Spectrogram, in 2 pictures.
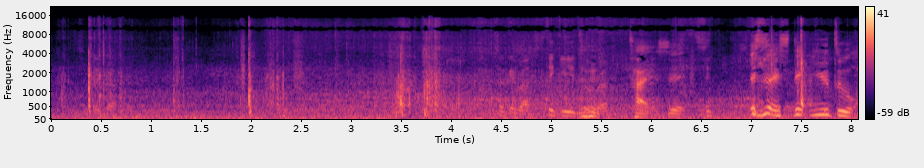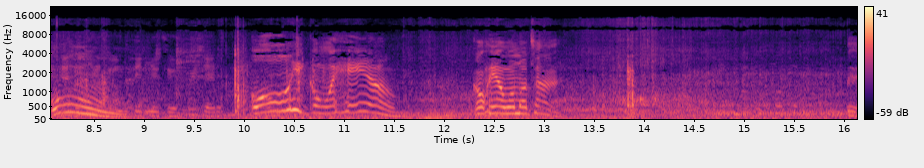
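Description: A skateboard clacks sharply against the pavement.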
